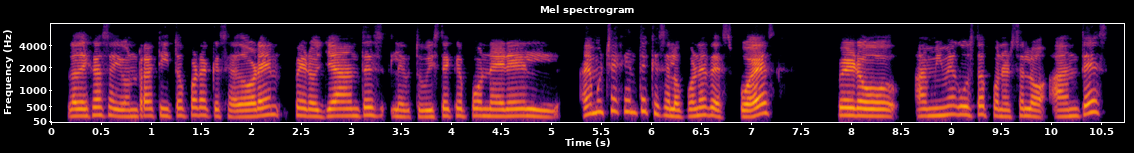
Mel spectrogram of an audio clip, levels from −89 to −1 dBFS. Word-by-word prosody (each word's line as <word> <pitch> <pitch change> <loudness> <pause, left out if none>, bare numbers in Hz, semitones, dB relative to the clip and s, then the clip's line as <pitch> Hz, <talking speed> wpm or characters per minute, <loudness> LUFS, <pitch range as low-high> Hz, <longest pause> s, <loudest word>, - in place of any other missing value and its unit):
lo 210 - 0
dejas 225 +3 +1
ahí 215 -3 0
un 200 0 -3
ratito 215 0 -2
para 235 +1 -2
que 205 - -5
se 190 -1 -7
doren, 205 +7 +2
pero 220 -3 +1
ya 210 +2 +2
antes 220 0 -2
le 195 -2 -4
tuviste 195 +2 -2
que 220 +2 -2
poner 210 0 0
el 210 -3 +1 0.2
hay 240 +4 +1
mucha 335 +4 -1
gente 345 0 -3
que 280 - -4
se 225 -3 -1
lo 200 -2 +1
pone 215 +5 0
después, 220 - +3 0.6
pero 215 -4 +4
a 215 - -1
mí 220 +2 -1
me 255 +2 -2
gusta 255 0 -1
ponérselo 205 -1 -1
antes. 215 +11 -1
215 Hz, 180 wpm, -24 LUFS, 205-235 Hz, 0.6 s, pero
